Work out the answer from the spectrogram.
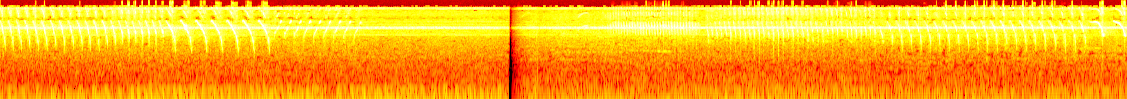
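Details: Canary tutor song meant to teach young birds and encourage male singing: bursts of rapid downward-sweeping trills, a long steady high whistle, a buzzy rasping stretch, a brief break, then quick repeated chirps return.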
